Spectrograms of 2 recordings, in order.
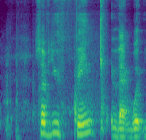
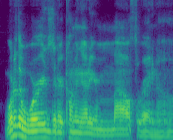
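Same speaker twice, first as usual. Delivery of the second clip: ordinary delivery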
